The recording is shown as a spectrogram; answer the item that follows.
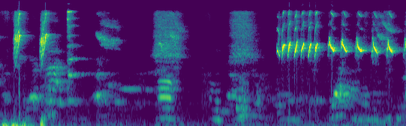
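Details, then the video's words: Olive-backed sunbird song: after scattered chirps and a brief low thump, a fast series of high, sharp, metallic-sounding notes repeats quickly over the last second and a half. "Burung Konin Metalik Pancingan Konin Ijoan"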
